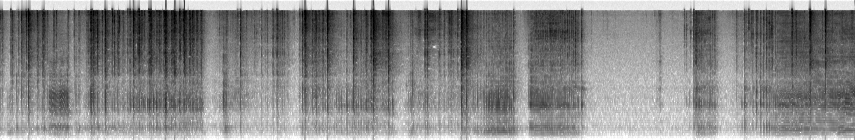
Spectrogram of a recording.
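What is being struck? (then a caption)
Polystyrene foam block. A serrated black knife blade is pushed down and sawn into the face of a solid white, hand-sized polystyrene foam block held in the hand. The cutting produces bursts of squeaky, crunchy scraping with bright, rasping texture, broken by short pauses and a near-silent gap around the six-second mark before the sawing resumes.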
